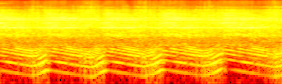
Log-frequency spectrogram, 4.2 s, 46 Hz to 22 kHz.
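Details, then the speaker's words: Husqvarna 236 chainsaw, running after reassembly (chain had stuck in a log), good compression; crisp two-stroke buzz rising and falling cleanly over about five quick throttle blips, no misfire or rattle, like a little dirt bike; normal running. "Tell you what, it sounds like a little motorbike. Sounds like a little dirt bike, that does, doesn't it?"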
